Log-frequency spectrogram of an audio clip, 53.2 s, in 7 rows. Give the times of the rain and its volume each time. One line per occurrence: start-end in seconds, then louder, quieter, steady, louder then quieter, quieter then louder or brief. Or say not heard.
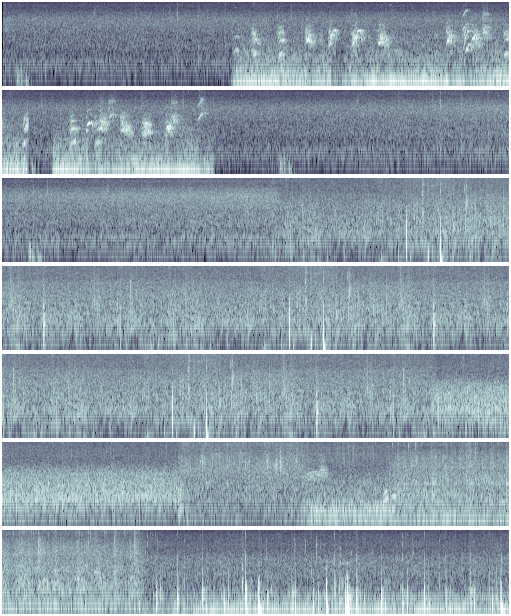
0.0-53.1 louder.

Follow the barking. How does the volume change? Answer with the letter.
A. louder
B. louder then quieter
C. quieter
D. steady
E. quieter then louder
D.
